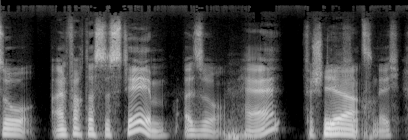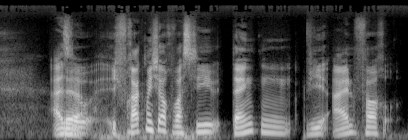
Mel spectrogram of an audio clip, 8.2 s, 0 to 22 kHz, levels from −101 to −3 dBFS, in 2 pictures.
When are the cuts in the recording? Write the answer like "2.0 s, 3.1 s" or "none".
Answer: 7.1 s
